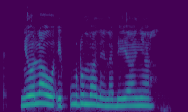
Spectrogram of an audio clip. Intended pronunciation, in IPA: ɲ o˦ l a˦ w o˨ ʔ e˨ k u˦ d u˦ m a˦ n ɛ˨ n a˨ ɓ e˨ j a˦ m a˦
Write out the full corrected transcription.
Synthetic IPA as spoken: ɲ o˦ l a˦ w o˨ ʔ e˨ k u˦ d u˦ m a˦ n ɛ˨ n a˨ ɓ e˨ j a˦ ɲ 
